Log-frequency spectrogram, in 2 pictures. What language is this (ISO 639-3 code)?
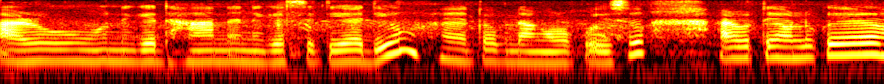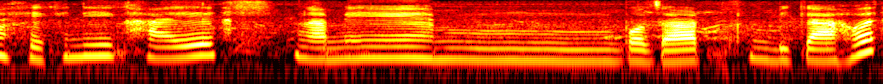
asm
